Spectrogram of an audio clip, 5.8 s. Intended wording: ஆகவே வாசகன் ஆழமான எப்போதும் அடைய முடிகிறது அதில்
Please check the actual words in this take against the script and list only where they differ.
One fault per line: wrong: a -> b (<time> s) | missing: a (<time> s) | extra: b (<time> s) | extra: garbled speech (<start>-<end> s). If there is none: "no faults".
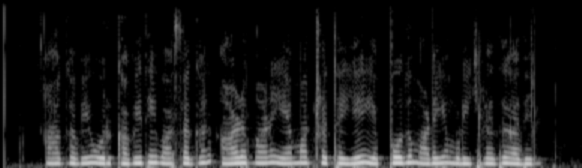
extra: ஒரு கவிதை (0.9 s)
extra: ஏமாற்றத்தையே (2.9 s)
